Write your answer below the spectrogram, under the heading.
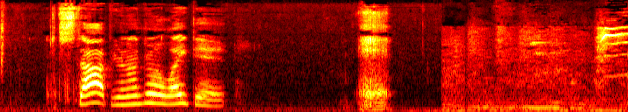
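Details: Domestic cat in a funny cat compilation, giving one long drawn-out meow with a wavering, quavering pitch lasting over a second, followed by a short sharp noise and low room sounds.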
